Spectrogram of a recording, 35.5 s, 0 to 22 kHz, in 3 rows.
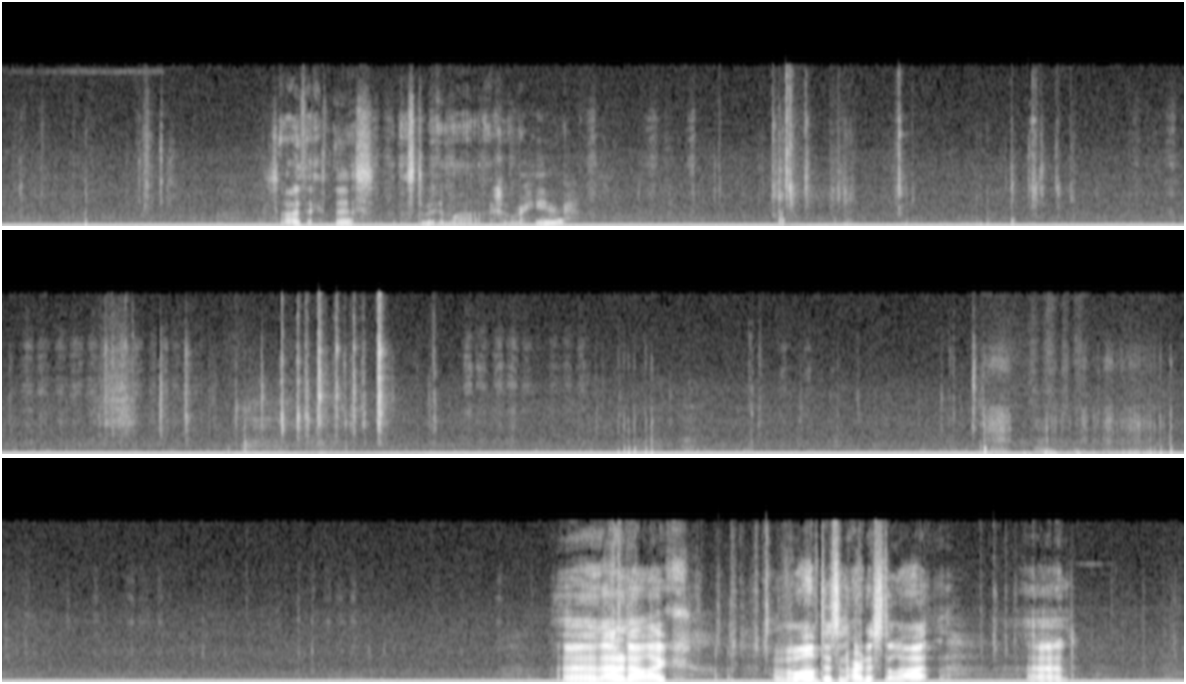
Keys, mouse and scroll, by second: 0.4 alt+click, 0.8 click, 5.2 click, 6.1 click, 6.7 click, 7.0 click, 7.6 alt+click, 7.7 alt+click, 8.4 [, 8.9 [, 9.0 [, 9.7 click, 10.0 click, 10.2 [, 10.4 [, 11.5 click, 11.9 click, 13.9 click, 15.1 ], 15.2 ], 15.4 ], 16.2 alt+click, 16.3 alt+click, 17.8 click, 19.4 alt+click, 19.8 click, 20.0 click, 20.4 alt+click, 21.3 alt+click, 23.0 click, 23.4 click, 23.6 click, 24.0 click, 24.3 alt+click, 24.7 click, 25.0 alt+click, 25.6 click, 25.8 alt+click, 25.9 click, 26.7 click, 27.4 click, 28.5 click, 28.7 click, 29.3 click, 29.6 click, 30.8-32.4 typing, 33.0 click, 33.5 ], 33.9 ], 34.5 click, 34.7 [, 34.9 click.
